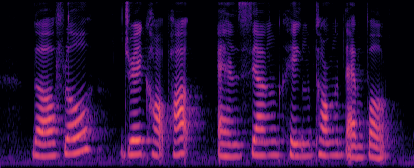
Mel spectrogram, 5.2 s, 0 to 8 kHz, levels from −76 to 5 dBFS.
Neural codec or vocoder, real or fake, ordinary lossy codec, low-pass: none; real; none; none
